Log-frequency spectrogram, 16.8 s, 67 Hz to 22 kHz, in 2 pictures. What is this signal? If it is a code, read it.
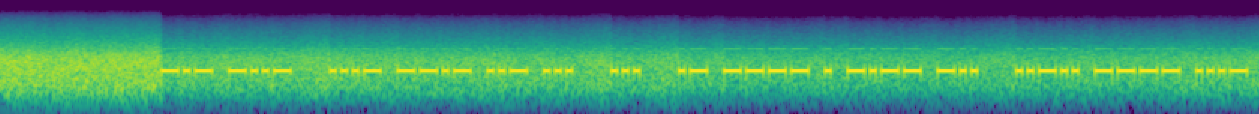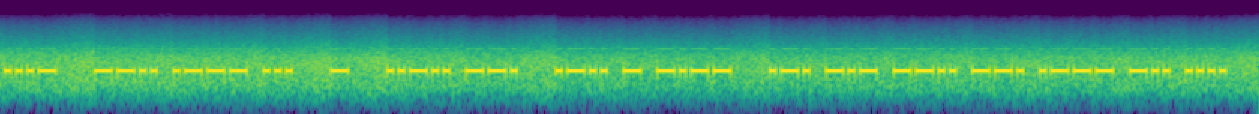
Morse code (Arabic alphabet), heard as a keyed tone, machine-sent, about 32 wpm, 610 Hz, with radio static and a narrow filter. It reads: كص ضقطس س اشءظد هشضض ذجس ت هغ لتظ ركذغجدح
